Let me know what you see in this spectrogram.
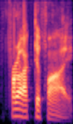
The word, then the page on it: fructify: American English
